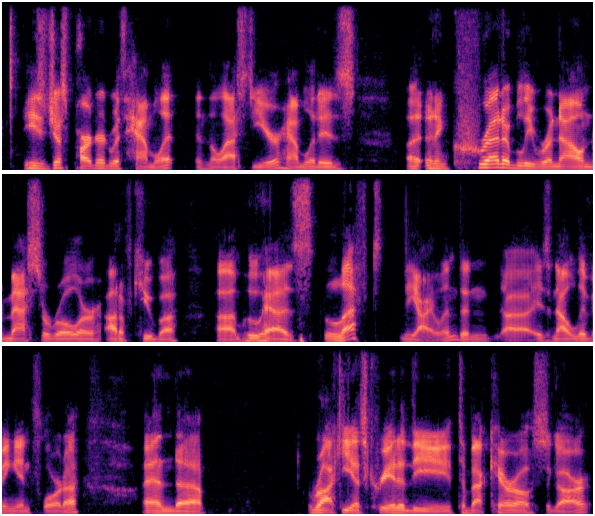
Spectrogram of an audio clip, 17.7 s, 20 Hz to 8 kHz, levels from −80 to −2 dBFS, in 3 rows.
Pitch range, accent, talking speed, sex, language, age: 100-145 Hz, American, 135 wpm, male, English, 20-39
